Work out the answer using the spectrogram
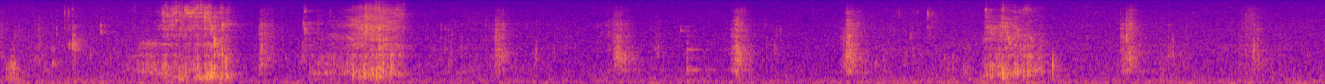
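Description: Close-up eating sounds: chewing and lip smacking of a mouthful of kimchi bibimbap, with a wooden spoon scraping and clicking in a glass bowl. There are louder scrapes about a second in, at two seconds and near five seconds.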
